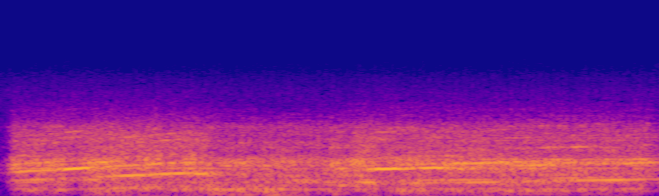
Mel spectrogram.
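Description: A car drives off from a ranch house, its engine a loud, continuous mid-pitched hum with slight wavering tones, holding steady throughout with no voices.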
